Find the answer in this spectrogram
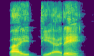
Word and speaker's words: Vaitiaré: Se llamaba Baitiare y es mi deber revelarles a todos aquellos de ustedes que viven en la ignorancia que no se pronuncia baitiare, sino aún más hermoso, baitearé.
